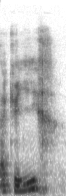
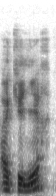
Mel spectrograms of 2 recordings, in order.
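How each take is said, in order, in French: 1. Accent belge avec une fin de mot exagérée et soufflée. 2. Accent français standard avec une fin de mot simple. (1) "ils disent accueillir. ... c'est un peu plus exagéré" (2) "pour dire accueillir"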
